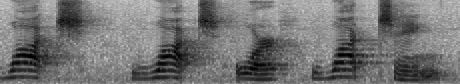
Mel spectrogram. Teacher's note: it's like the ah sound, but it's like a little bit stretched.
